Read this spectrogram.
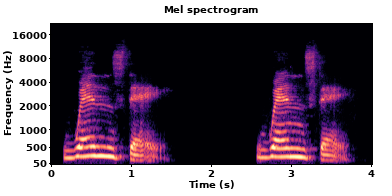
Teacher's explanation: so again three syllables changed to two syllables the D and E are out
